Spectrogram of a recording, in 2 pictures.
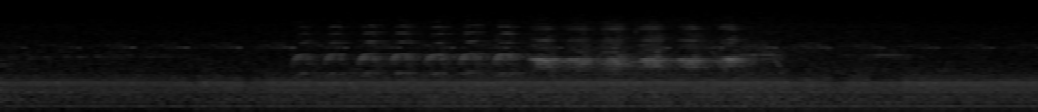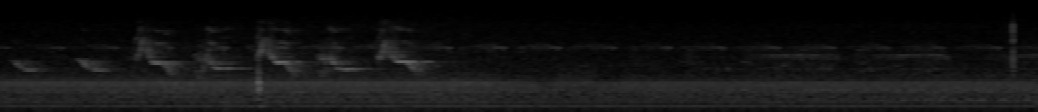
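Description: Small birds chirping: a run of rapid repeated notes about two seconds in, then a string of quick downward-sweeping calls around six to seven seconds in, over a faint steady hum.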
